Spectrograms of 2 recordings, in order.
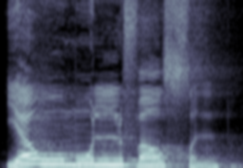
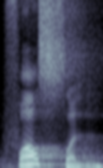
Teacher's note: Yaumul fasl. Shadnya dialirin baru ke lam, jangan sampai shadnya mantul ya.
